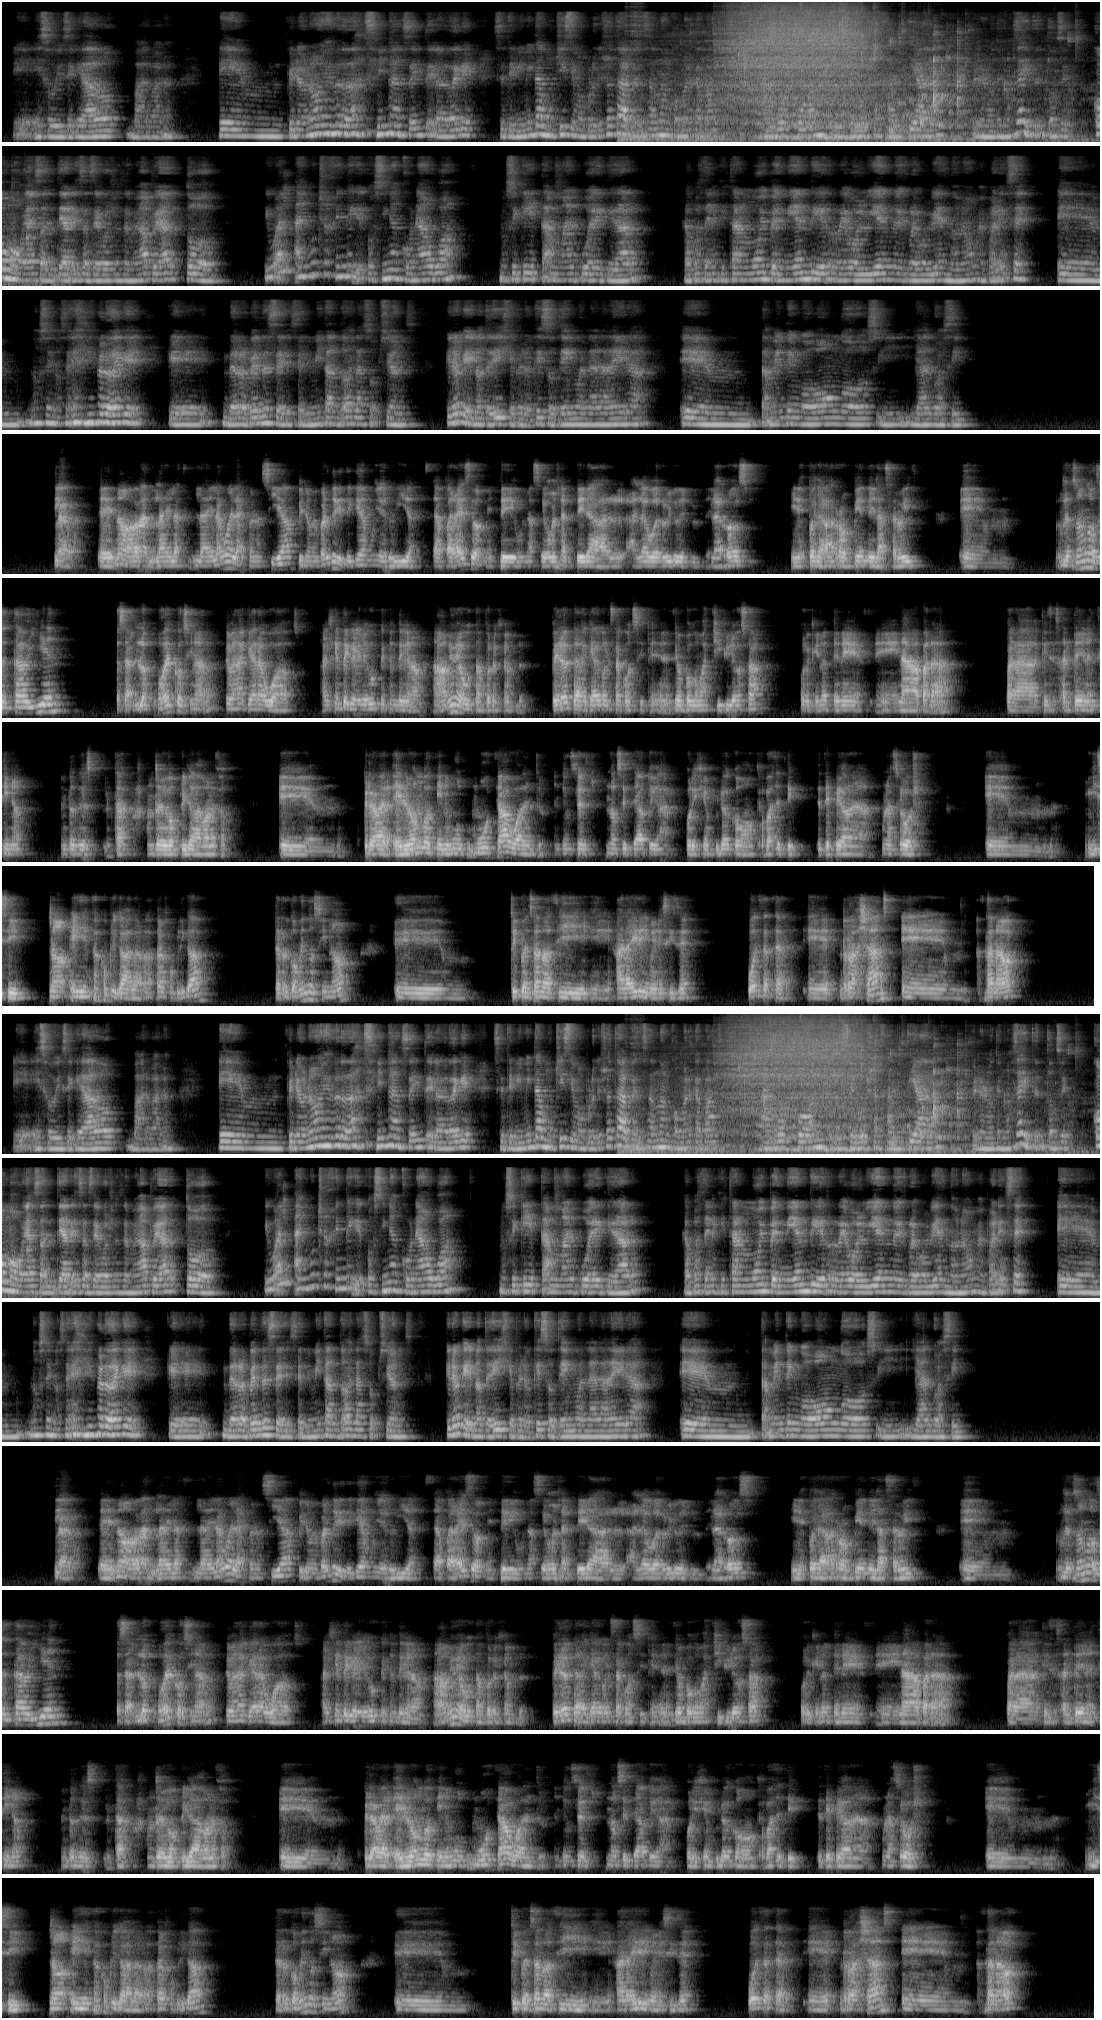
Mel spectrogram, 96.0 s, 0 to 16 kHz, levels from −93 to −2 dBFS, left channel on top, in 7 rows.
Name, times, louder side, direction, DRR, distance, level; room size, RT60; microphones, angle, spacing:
voice 1, 0.1-2.2 2.7-9.0 9.5-11.8 12.1-13.4 13.6-16.4 17.0-19.5 19.9-21.8 22.2-26.6 26.9-32.6 33.0-35.5 35.9-39.5, right 3 dB, 60° right, 0.5 m, -34 dB
Sink (filling or washing), 7.7-14.5, left 1 dB, 5° left, 0.4 m, -36 dB
voice 2, 41.8-50.5 51.0-52.6 53.1-53.8 54.3-55.7 56.3-58.5 58.9-61.4 61.8-64.4 64.9-66.8 67.5-68.9 69.4-71.5 72.1-72.9 73.2-78.5 78.9-80.1 80.9-81.8 82.2-82.6 82.9-84.9 85.8-86.7 87.3-88.2 88.7-90.9 91.7-94.9, left 2 dB, 60° left, 0.7 m, -30 dB
4.0 x 2.1 x 3.7 m
head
